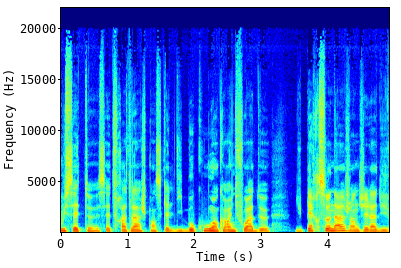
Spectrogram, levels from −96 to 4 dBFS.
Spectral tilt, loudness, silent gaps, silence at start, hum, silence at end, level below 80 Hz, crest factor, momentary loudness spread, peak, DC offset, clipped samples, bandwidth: -6 dB/octave; -18 LUFS; none; 0 s; none; 0 s; -60 dBFS; 14 dB; 8 LU; -4 dBFS; under 0.1%; under 0.1%; 19 kHz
